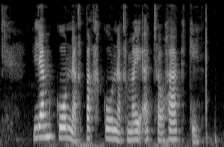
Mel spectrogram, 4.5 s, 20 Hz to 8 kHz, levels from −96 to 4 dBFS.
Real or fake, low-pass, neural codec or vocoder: fake; 7.2 kHz; vocoder, 44.1 kHz, 80 mel bands, Vocos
